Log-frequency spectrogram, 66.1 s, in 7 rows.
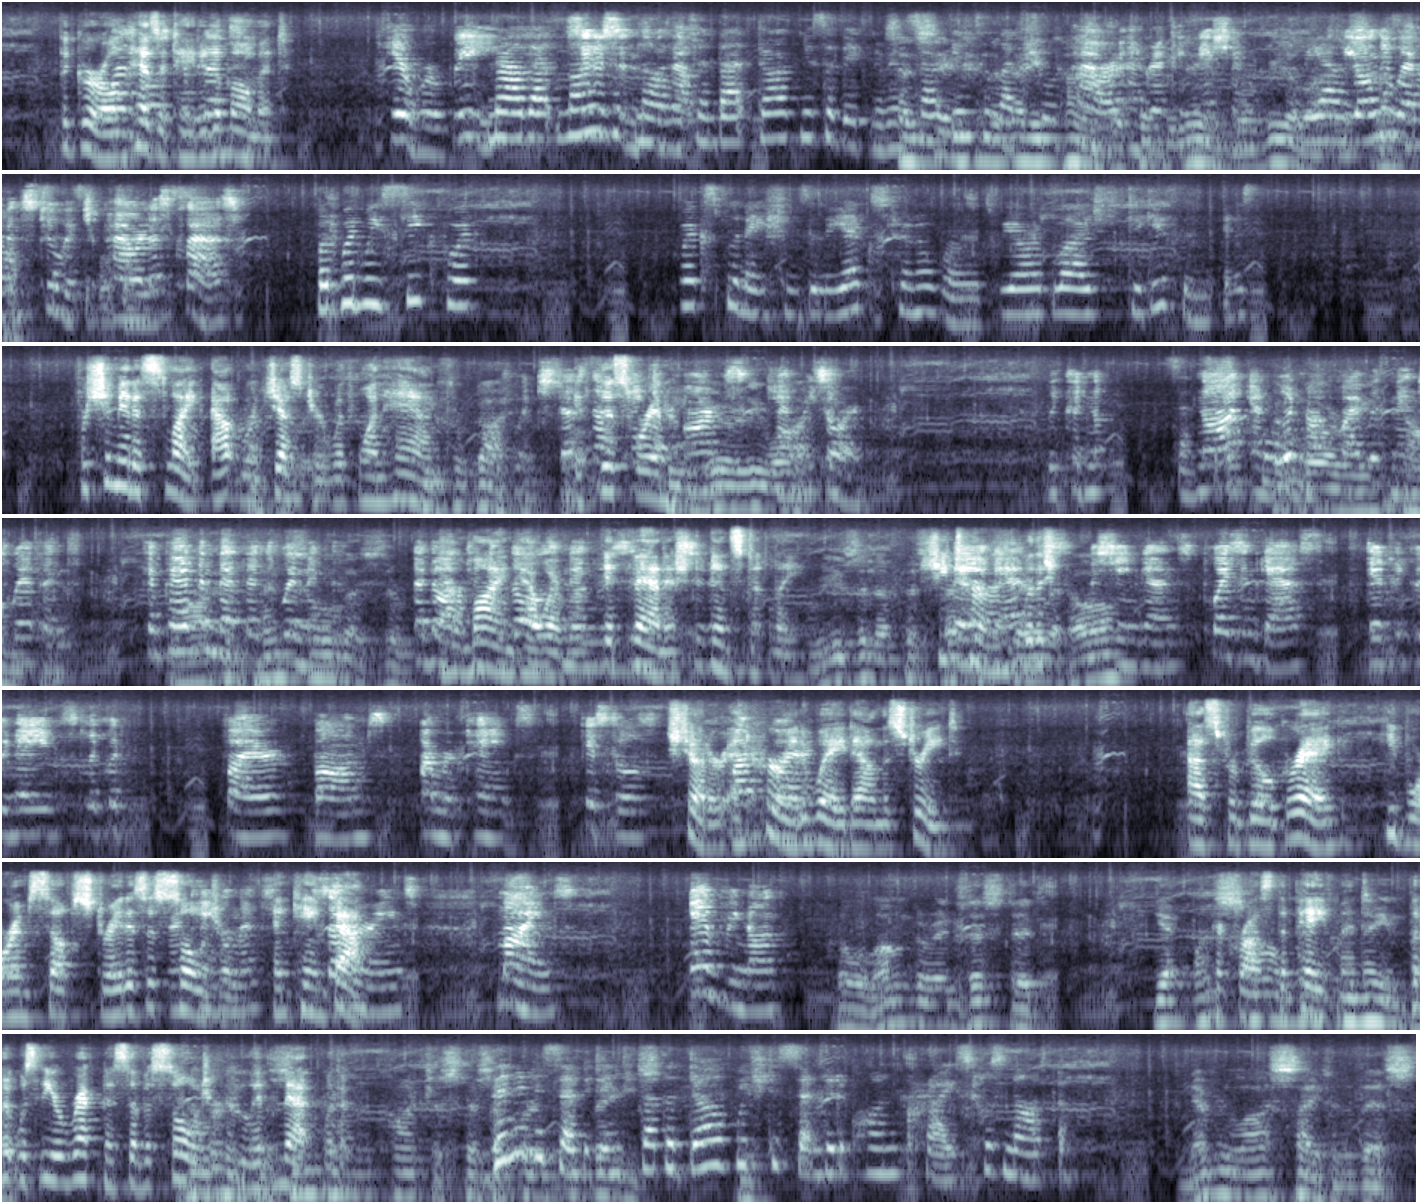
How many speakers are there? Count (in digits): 4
